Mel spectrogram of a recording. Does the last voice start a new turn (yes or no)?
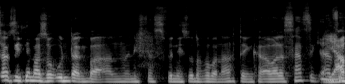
yes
